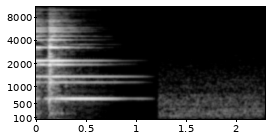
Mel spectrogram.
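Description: A notification-bell ding sound effect: one bright chime with several tones at once, struck at the start and ringing out for about a second, followed by faint hiss.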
